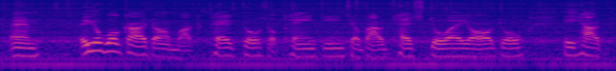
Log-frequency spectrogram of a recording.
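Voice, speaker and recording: Noticeable background noise and audible room echo surround a man who speaks at a fairly slow pace. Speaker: gaming channel owner explaining history. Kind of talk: casual educational monologue. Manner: halting, many fillers.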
